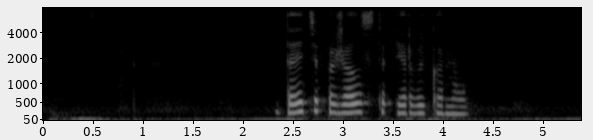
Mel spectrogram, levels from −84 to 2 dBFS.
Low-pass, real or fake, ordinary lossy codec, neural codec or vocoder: 7.2 kHz; fake; none; autoencoder, 48 kHz, 32 numbers a frame, DAC-VAE, trained on Japanese speech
